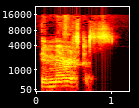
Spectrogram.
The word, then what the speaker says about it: Emeritus: And I'm going to keep mispronouncing his title. It's really annoying because we rehearsed it before. Emeritus Professor Robert West.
